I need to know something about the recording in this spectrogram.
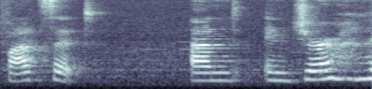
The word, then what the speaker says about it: Fazit: The word is German, and it's pronounced, and it's one Z, and it's pronounced Fazit.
